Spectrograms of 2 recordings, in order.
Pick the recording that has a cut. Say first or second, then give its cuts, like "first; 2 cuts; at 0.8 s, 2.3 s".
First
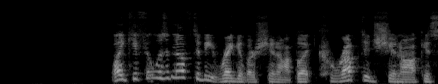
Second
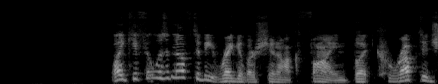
first; 1 cut; at 2.9 s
